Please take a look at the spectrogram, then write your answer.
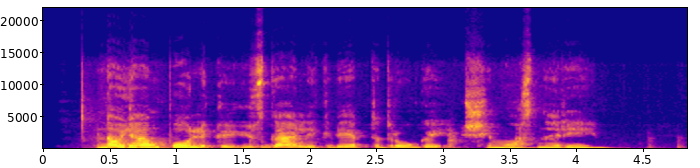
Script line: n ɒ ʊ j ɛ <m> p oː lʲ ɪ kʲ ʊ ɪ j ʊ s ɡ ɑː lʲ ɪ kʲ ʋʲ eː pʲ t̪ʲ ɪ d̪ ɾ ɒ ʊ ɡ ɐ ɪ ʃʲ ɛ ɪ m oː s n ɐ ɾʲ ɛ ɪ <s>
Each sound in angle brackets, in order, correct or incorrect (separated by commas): correct, incorrect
